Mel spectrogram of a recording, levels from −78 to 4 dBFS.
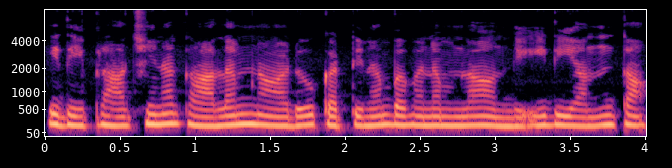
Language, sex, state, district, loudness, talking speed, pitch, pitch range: Telugu, female, Andhra Pradesh, Visakhapatnam, -15 LUFS, 165 wpm, 175 Hz, 170-185 Hz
